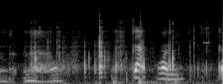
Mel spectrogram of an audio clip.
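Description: Quiet, indistinct speech, with a few sharp clicks of the camera and its mount being handled.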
